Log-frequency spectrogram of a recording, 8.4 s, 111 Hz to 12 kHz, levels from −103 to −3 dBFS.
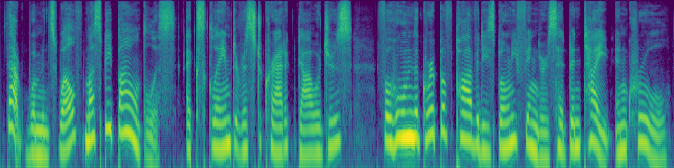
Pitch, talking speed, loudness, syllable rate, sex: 205 Hz, 155 wpm, -19 LUFS, 4.7 syllables/s, female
